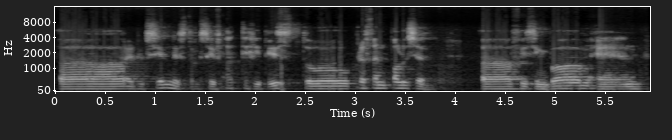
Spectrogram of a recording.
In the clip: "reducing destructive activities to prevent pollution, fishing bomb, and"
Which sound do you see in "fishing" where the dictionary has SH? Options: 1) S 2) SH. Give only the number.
1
